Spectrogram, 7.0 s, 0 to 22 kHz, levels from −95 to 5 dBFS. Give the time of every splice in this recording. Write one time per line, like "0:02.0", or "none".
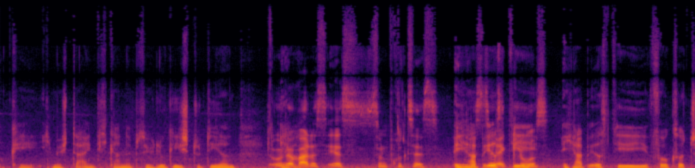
0:02.7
